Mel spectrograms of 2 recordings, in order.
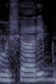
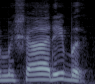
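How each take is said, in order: First: Said in the usual way. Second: मशारिब with a bounced final ब; qalqala. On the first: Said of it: "इसको मशारिब नहीं पढ़ेंगे". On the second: Shown as a demonstration. Teacher showing the correct reading, मशारिब ending in a bouncing b. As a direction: echo the last b of मशारिब with a tiny release. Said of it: "इस पर भी हम कलकला करेंगे".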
